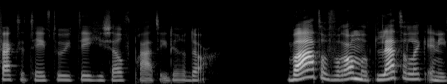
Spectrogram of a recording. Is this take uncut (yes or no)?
no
